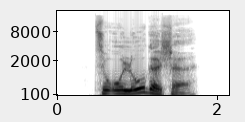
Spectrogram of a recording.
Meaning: inflection of zoologisch: 1. strong/mixed nominative/accusative feminine singular 2. strong nominative/accusative plural 3. weak nominative all-gender singular
- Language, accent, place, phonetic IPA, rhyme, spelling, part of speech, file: German, Germany, Berlin, [ˌt͡sooˈloːɡɪʃə], -oːɡɪʃə, zoologische, adjective, De-zoologische.ogg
